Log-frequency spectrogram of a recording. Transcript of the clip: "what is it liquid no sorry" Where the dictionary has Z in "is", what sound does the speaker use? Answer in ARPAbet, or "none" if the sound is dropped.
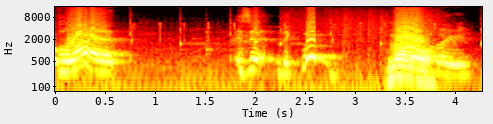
Z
